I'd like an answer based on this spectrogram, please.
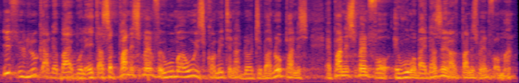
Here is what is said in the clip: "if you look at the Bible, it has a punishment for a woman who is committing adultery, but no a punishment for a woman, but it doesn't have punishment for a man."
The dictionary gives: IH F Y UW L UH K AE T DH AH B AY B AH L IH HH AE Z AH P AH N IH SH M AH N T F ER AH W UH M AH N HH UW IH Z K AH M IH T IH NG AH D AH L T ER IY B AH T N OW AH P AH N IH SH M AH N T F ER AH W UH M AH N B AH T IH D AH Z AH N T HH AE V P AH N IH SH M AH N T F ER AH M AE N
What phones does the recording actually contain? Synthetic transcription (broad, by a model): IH F Y UW L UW K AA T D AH B AY B AH L IH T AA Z AH P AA N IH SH M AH N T F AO AH W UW M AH N HH UW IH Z K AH M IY T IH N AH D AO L T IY B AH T N OW AH P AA N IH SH M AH N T F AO AH W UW M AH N B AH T IH D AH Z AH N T HH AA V P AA N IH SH M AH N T F AH M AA N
